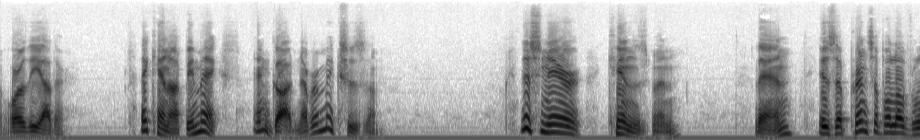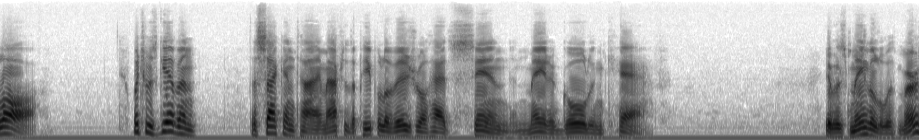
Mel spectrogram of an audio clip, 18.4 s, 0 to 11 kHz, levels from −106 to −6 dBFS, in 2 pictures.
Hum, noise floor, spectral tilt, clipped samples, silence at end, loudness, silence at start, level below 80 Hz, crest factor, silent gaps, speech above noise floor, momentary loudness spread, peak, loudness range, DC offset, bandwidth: none; -43 dBFS; -8.5 dB/octave; under 0.1%; 0 s; -19 LUFS; 0 s; -44 dBFS; 18 dB; none; 25 dB; 11 LU; -2 dBFS; 4 LU; under 0.1%; 6.6 kHz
